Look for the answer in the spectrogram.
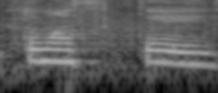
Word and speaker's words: tomasteis: И куда это ударение у нас? Томастей.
